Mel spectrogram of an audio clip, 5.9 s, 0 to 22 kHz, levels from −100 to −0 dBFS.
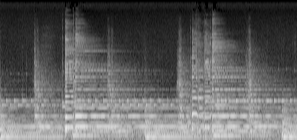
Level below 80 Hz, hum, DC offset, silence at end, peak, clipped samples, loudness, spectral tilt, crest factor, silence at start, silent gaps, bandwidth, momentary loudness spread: -30 dBFS; none; under 0.1%; 0 s; -2 dBFS; under 0.1%; -22 LUFS; -6.5 dB/octave; 20 dB; 0 s; none; 13.5 kHz; 7 LU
